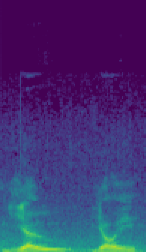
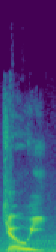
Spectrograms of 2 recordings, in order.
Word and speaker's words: Joey: Hello, is it Yoi? Yeah, hello. Yeah. Hello. It's pronounced Joey. Joey.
